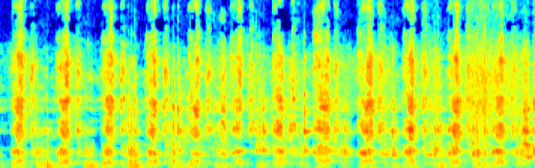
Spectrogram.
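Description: Large tailor's shears cutting through woven dress fabric laid on a table: a rapid, continuous run of short snips as the blades close again and again along the cut.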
